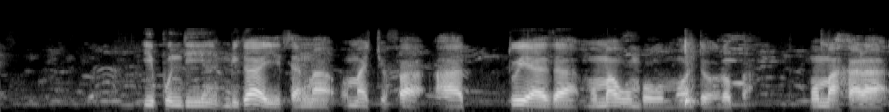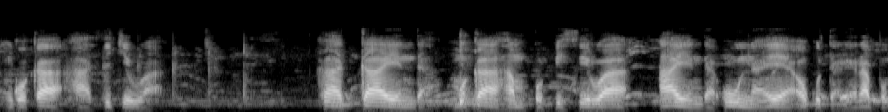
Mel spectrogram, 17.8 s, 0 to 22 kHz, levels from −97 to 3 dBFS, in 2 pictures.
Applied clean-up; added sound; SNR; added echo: none; none; none; none.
